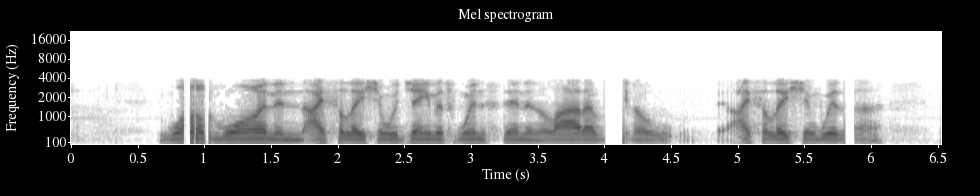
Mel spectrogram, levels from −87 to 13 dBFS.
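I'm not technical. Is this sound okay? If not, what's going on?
No. There is packet loss on an ADPCM call at 0.84 to 1.09 s, just before "one and isolation with", at 4.0 to 4.24 s, right after "and a lot of", and at 5.8 to 5.92 s. Small chunks of the phone signal went missing and were filled with silence, giving abrupt holes. Afterwards the receiving end briefly loses track of the speech, so it comes back with a bit of roughness before settling.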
